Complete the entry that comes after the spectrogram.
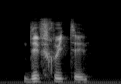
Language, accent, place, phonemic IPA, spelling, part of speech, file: French, France, Lyon, /de.fʁɥi.te/, défruiter, verb, LL-Q150 (fra)-défruiter.wav
- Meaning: to remove fruit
